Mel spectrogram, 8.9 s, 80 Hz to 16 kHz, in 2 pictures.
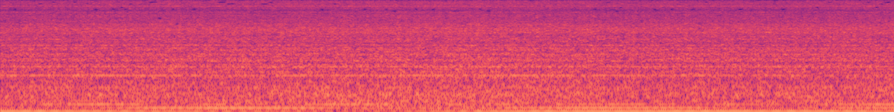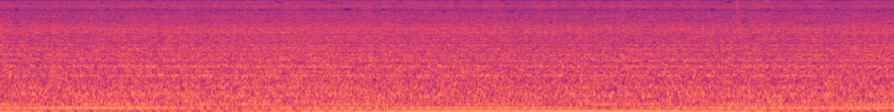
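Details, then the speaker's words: John Deere D155 lawn tractor after throttle control fix and steering greased, started on full choke: loud constant single-cylinder drone at steady speed, no surging; throttle now holds solid, runs normally. "Got this fixed. We get the click when we get up here to the, and it feels good and solid, like it's not going to slip when we go out driving."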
